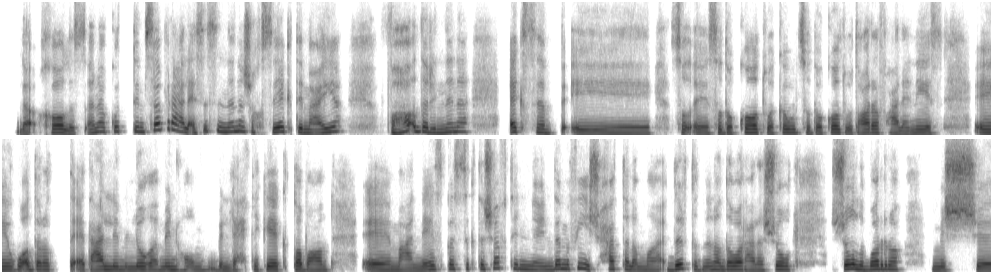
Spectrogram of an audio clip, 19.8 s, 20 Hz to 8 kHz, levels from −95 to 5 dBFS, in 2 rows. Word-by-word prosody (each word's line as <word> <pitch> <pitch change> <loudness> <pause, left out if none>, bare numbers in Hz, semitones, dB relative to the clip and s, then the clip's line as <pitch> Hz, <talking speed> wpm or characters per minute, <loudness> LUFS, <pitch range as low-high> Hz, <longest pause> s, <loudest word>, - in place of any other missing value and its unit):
لأ 375 - -1
خالص. 190 -6 +3
أنا 255 +5 -2
كنت 280 +1 -5
مسافرة 365 +9 +2
على - - +2
أساس 300 - -5
إن 255 -1 +1
أنا 290 +2 +1
شخصية 250 -1 +1
اجتماعية، 235 +3 0 0.4
فهاقدر 250 +4 +2
إن 215 +1 0
أنا 265 +1 -2 0.4
أكسب 230 -5 0 0.2
آآ 180 -2 -1 0.2
ص - - -7 0.2
صداقات 200 +3 +2
وأكوِّن 205 +2 +1
صداقات 190 +1 0
وأتعرّف 195 0 0
على 170 -1 -3
ناس، 185 0 -2 0.3
آآ 195 -1 +2
وأقدر 200 0 +3
أت 195 0 -5 0.2
أتعلّم 190 +1 +1
اللغة 195 0 +2
منهم 195 -1 -2
بالاحتكاك 190 +2 -1
طبعًا 180 -2 +2 0.4
آآ، 185 -1 +3
مع 175 -1 -3
الناس، 195 +7 -1
بس 245 0 -3
اكتشفت 270 +3 -4
إن 215 -4 -1
ده 250 - +3
ما 255 - +2
فيش 250 -3 -1
حتى 240 -1 -2
لمّا 185 -3 -2
قدرت 250 +3 +4
إن 195 -2 -4
أنا 215 +1 +1
أدَوّر 210 0 +4
على 180 0 -3
شغل، 210 +3 +1 0.4
الشغل 250 -3 +5
برا 230 +1 +3 0.3
مش 190 +1 -1
205 Hz, 155 wpm, -23 LUFS, 185-240 Hz, 0.4 s, الشغل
